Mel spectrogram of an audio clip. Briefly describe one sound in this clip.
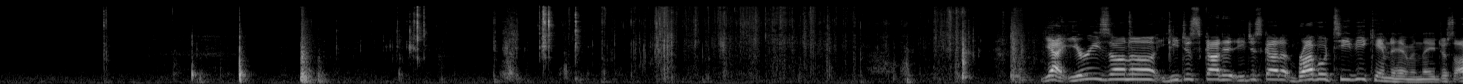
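Cardboard boxes rustle and knock as hands handle them.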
